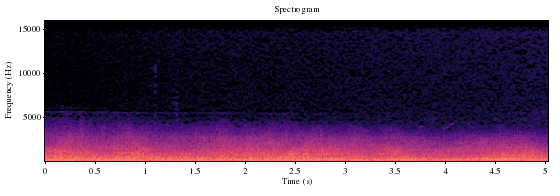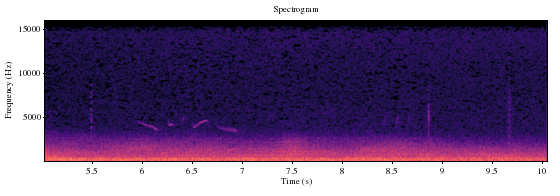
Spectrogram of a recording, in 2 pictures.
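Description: An Airbus A320's two jet engines at takeoff power during the climb-out: a broad, steady rumble that slowly fades and loses its higher tones as the aircraft draws away.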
